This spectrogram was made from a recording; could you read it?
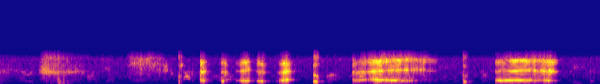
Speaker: Shall I do EastEnders tune in burps?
